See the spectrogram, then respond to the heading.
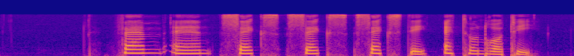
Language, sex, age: Norwegian, female, 51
